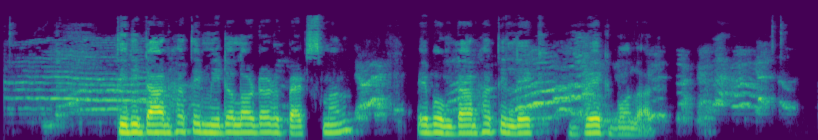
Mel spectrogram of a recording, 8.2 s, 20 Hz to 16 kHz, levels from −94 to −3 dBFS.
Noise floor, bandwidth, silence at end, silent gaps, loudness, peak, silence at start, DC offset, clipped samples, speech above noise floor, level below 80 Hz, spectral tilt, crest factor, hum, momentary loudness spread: -43 dBFS; 11 kHz; 0.25 s; none; -20 LUFS; -2 dBFS; 0.05 s; under 0.1%; under 0.1%; 24 dB; -60 dBFS; -6.5 dB/octave; 18 dB; none; 19 LU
